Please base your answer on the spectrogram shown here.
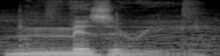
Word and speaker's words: Missouri: That song is called Misery. Or Missouri or Misery. They spell it like the state and pronounce it like the affliction.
